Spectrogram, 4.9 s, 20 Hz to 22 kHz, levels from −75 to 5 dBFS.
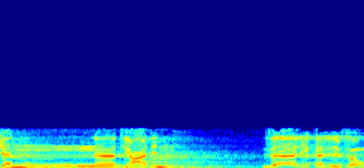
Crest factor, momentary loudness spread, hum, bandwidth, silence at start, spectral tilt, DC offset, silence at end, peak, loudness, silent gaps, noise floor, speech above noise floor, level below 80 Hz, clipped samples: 14 dB; 19 LU; none; 5.4 kHz; 0 s; -1.5 dB/octave; under 0.1%; 0 s; -2 dBFS; -16 LUFS; none; -40 dBFS; 24 dB; -56 dBFS; under 0.1%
